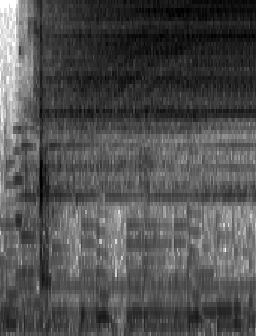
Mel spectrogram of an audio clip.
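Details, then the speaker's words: DVD player that sat unused for a long time, disc spinning on power-up: a dry, hissing scrape from the upper disc clamper rubbing mechanically; it goes quiet when the clamper is pressed down by hand. "Eu vou ligar, ele vai fazer um barulho. Tudo indica que existe aqui uma interferência mecânica nessa peça de cima aqui."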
